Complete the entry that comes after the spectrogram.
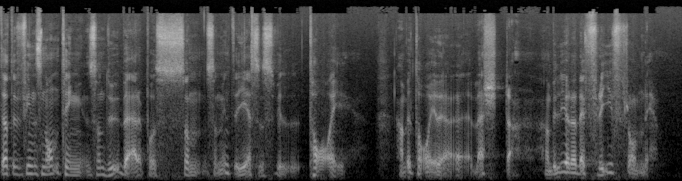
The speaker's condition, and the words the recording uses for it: None; typical speech.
